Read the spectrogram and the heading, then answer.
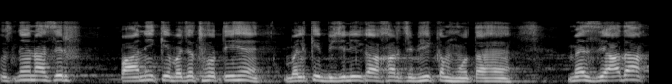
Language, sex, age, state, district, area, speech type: Urdu, male, 18-30, Uttar Pradesh, Saharanpur, urban, spontaneous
